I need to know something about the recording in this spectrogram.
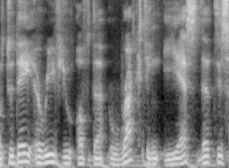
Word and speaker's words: RacGTing: a new video today a review of The Rocking yes that is how you pronounce it stver 809 the 809 Falls bit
